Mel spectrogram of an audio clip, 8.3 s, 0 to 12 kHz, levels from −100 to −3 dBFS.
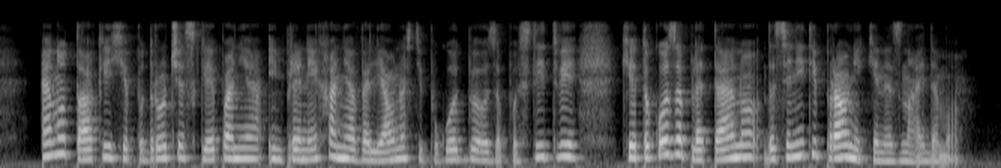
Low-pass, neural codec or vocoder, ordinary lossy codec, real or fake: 7.2 kHz; none; none; real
